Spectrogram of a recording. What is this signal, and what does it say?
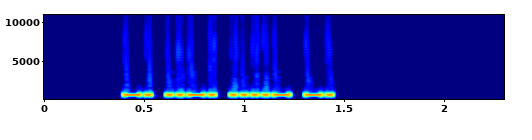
Morse code, heard as a keyed tone, about 43 wpm, 700 Hz. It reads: NF4N
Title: USA Call Signs - 4 Characters - Repeated 2x - 45wpm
